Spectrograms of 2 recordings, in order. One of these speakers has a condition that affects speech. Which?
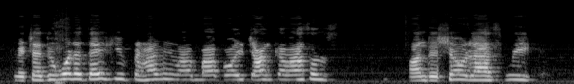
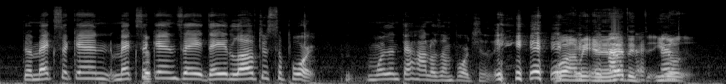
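The first: cerebral palsy; from birth.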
